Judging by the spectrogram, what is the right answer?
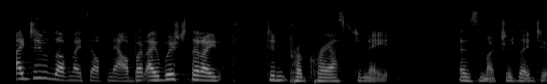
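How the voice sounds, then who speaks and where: A normal speaking voice from a woman, fairly low in pitch and fairly slow. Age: 60s. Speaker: stand-up comedian. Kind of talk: stand-up. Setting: stage with audience.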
